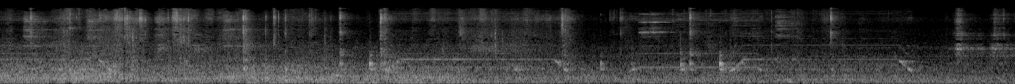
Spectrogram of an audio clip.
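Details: MSLAB07 automated blood analyzer during setup and startup after reagent, diluent, rinse and waste connections: mechanical whirring, clicks and motor sweeps with soft electronic tones.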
